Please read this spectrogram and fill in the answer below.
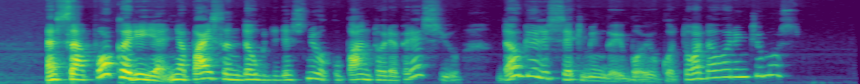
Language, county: Lithuanian, Kaunas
